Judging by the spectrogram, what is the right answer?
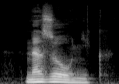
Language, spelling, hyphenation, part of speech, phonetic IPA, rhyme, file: Belarusian, назоўнік, на‧зоў‧нік, noun, [naˈzou̯nʲik], -ou̯nʲik, Be-назоўнік.ogg
- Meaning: 1. noun, substantive 2. denominator (the number or expression written below the line in a fraction)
